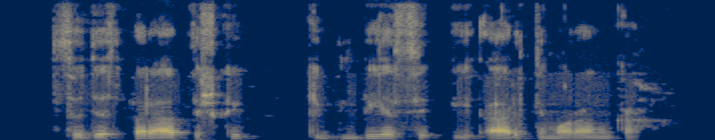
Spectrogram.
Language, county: Lithuanian, Kaunas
